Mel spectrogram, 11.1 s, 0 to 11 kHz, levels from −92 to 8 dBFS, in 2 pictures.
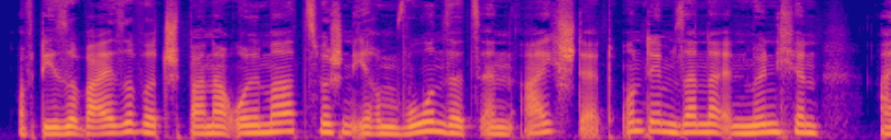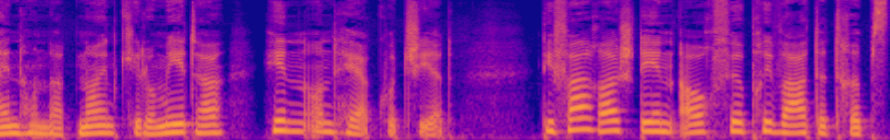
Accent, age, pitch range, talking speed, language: German, 20-39, 170-210 Hz, 155 wpm, German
